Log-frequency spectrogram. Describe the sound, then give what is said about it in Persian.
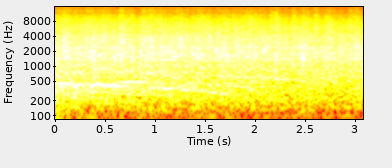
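Audience clapping at a religious gathering in honour of Imam Ali: a dense, steady wash of applause from many hands that holds at an even level for about three seconds, with no voices standing out. “کف بزن برا مولا.”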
